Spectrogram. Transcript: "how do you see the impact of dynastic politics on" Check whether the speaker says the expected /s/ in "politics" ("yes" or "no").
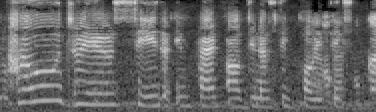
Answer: yes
